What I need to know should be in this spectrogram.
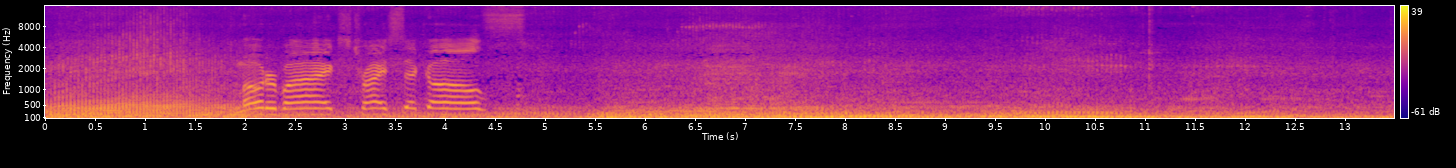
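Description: Motorcycle engines rumble and putter as they pass close by.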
